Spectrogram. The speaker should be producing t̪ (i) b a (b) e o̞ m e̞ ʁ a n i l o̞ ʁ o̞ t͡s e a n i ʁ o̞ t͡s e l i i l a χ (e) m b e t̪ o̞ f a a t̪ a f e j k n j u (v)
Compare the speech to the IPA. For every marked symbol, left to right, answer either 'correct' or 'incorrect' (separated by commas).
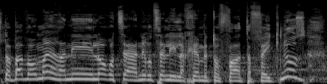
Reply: incorrect, incorrect, correct, incorrect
